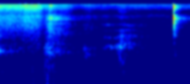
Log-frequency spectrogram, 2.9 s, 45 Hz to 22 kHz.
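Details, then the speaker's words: Ford 555D backhoe diesel with rebuilt injection pump, key turned to run: single sharp click in a quiet room as the fuel shutoff solenoid pulls in, letting diesel reach the injection pump; working. "yep it clicked okay that's the fuel shut off solenoid allows diesel to flow through to the injector pump and it's how we stopped the uh engine when it started"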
